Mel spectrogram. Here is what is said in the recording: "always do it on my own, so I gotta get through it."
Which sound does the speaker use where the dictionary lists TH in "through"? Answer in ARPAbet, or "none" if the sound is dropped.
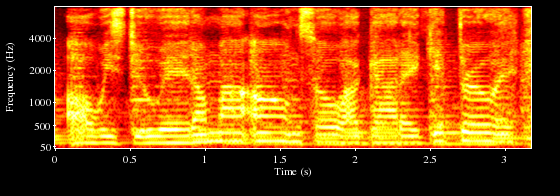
TH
